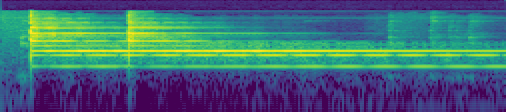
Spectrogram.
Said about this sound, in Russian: Колокольный звон – это не мелодия, это все-таки больше ритмический рисунок, потому что никогда звонари на Руси не звонили не по нотам, попевки, а как я буду звонить, я никогда не знаю до того момента, как не поднимусь на колокольню.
